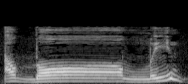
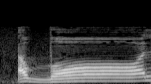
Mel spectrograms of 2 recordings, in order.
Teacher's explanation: ضاد مفخمة بعدها ألف مفخمة تابعة للضاد، اللام بعد كده جات مرققة · Shown in: second take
